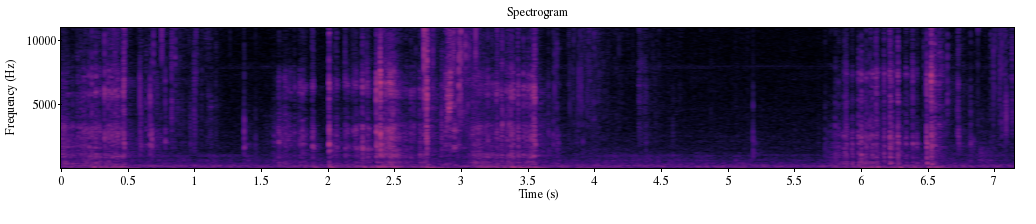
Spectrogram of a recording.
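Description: A dry, solid yellow-green soap bar with a black varnished edge is held in the hand and shaved with a utility knife blade. Quick, bright scraping and crackling strokes come in irregular bursts, with a quieter stretch in the middle before the shaving picks up again.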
